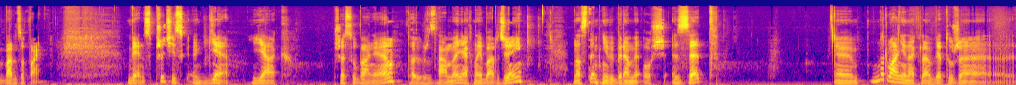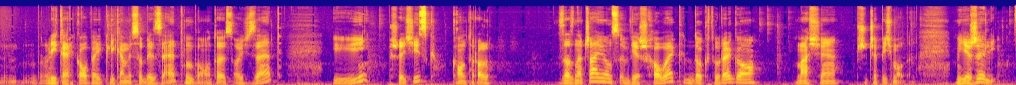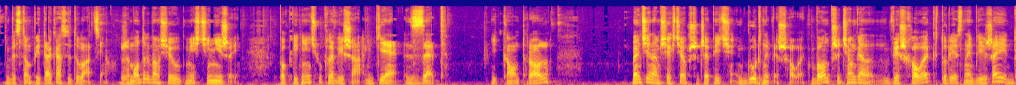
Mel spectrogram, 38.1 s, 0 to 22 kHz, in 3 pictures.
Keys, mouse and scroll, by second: 2.5 g, 5.3 scroll down 3, 5.5 middle click, 6.7 g, 22.6 middle click, 23.9 scroll down 2, 24.1 middle click, 24.3 scroll up 2, 24.8 b, 25.6 g, 30.0 g, 32.6 scroll up 3, 33.3 middle click, 36.2 scroll down 1.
